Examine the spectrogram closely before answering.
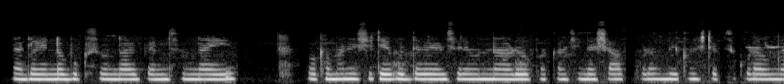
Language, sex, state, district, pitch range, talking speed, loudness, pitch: Telugu, female, Andhra Pradesh, Anantapur, 235-245 Hz, 160 wpm, -14 LUFS, 240 Hz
